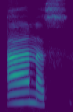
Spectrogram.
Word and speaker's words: honest: Ini honest, jadi bacanya honest, hanya hilang tapi honest.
